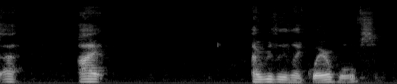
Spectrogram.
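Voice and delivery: put-on quiet, small, soft little voice. Retelling a girl who spoke to the speaker, imitating a quiet little voice. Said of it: "just this quiet little voice goes".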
